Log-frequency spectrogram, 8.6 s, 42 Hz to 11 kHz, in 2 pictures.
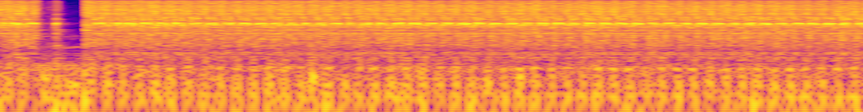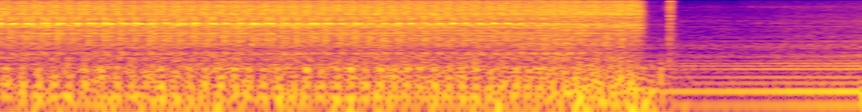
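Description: Impact wrench on a spindle lock-nut socket, working the tight lock nut off a Dana 44 front axle spindle. Two short blips are followed by about seven seconds of continuous hammering that stops abruptly. A quieter steady hum is left near the end.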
